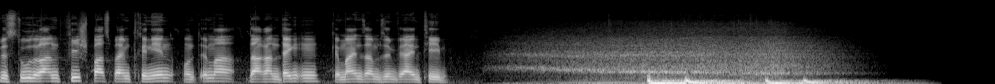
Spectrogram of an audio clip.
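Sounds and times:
whoosh: 0:04.9 - 0:09.3
deep bass thumps: 0:06.4 - 0:09.2.

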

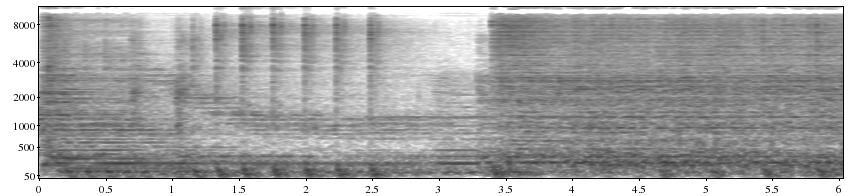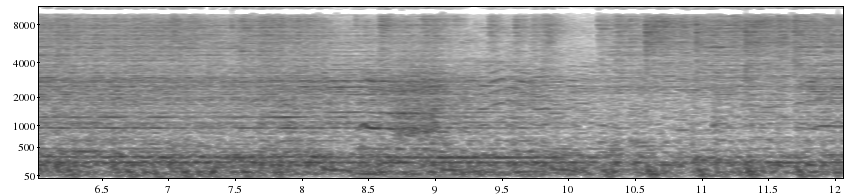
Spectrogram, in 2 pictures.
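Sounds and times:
live band playing loudly: 0:00.0 - 0:12.0.

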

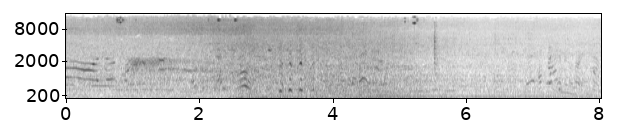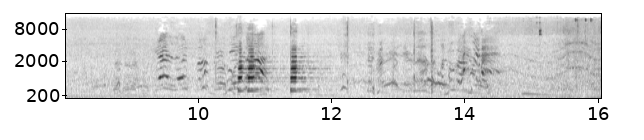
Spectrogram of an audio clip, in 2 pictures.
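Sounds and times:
motorcycle engines rumbling: 0:00.0 - 0:16.0.

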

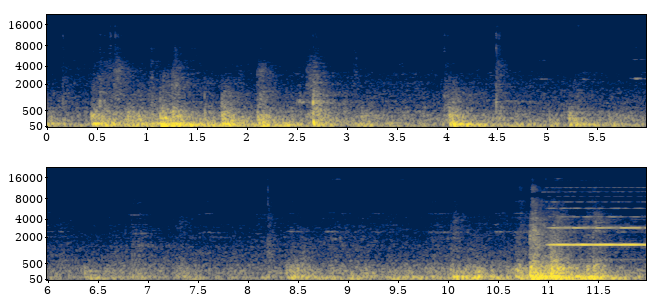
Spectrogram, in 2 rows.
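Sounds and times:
footwork thudding on ring floor: 0:00.0 - 0:05.8.

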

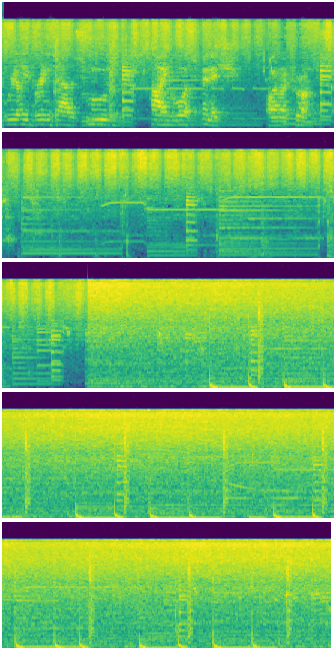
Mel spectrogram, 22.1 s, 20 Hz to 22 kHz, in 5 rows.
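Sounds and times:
background music with held notes: 0:00.0 - 0:22.0
loud steady hiss: 0:00.0 - 0:22.0
sandpaper rubbing on wood: 0:00.0 - 0:22.0
music with heavy bass beat: 0:11.6 - 0:21.8.

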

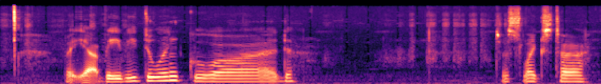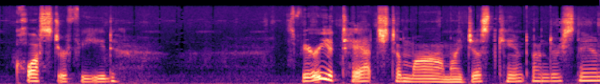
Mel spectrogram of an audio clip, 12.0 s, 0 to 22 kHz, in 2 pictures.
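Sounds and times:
marker scratching on paper: 0:03.8 - 0:05.2.

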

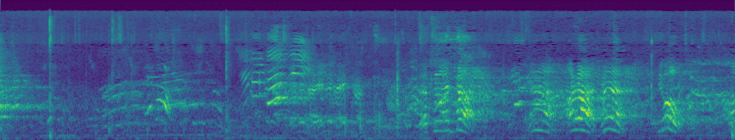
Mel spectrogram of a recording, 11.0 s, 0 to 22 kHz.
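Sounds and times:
young footballers shouting: 0:01.6 - 0:11.0.

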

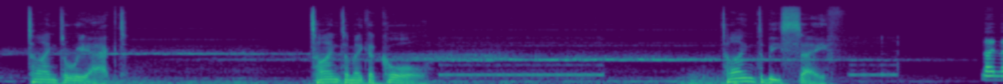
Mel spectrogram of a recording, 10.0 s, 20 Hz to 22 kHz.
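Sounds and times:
low hum: 0:00.0 - 0:09.7
telephone ringing tone: 0:04.3 - 0:06.2, 0:08.3 - 0:09.0.

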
